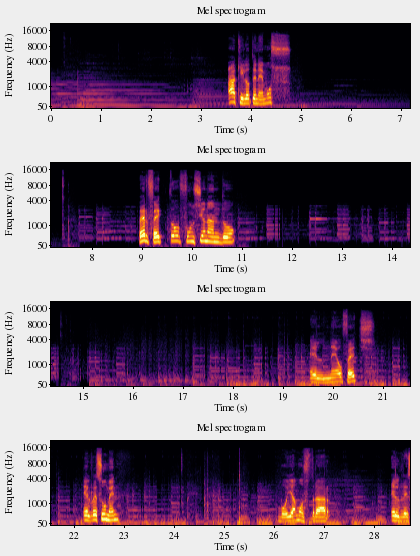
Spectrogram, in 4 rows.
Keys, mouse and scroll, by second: 6.6 click, 28.5 click.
